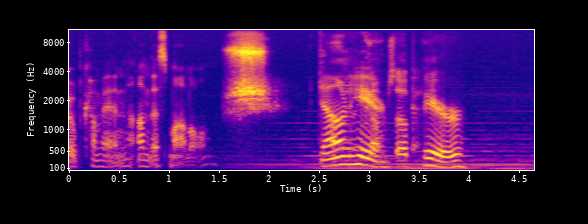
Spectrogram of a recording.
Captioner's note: shushing sound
